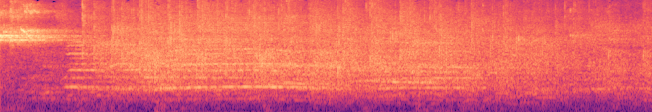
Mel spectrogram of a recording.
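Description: A crowd in an echoing gym cheers and shouts.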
